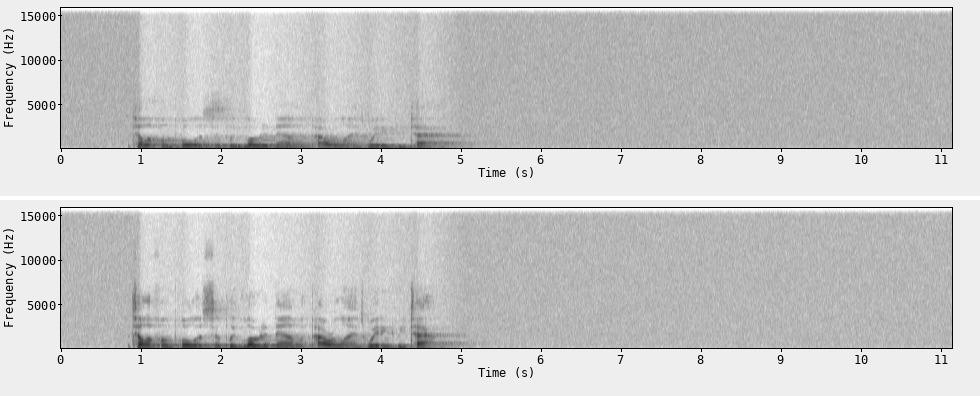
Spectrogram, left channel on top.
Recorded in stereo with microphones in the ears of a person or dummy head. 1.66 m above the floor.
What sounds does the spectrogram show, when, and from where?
0.8 s a man speaking: 60° right (ahead or behind), 0.8 m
